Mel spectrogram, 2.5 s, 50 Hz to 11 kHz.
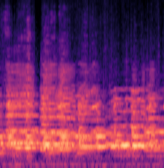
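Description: A dance orchestra playing an operetta tune from a 1925 78 rpm disc record, with sustained chords and little bass.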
